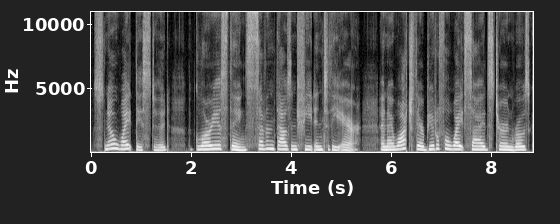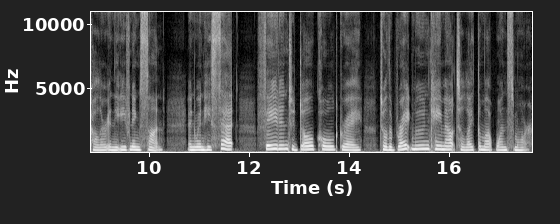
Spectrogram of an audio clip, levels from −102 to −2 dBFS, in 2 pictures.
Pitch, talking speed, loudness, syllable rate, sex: 250 Hz, 165 wpm, -15 LUFS, 4.0 syllables/s, female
